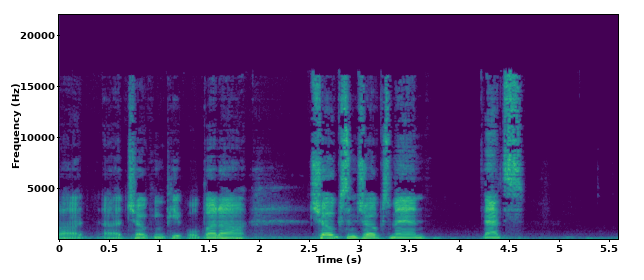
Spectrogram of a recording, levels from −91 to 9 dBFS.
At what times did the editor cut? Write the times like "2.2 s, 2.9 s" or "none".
2.5 s

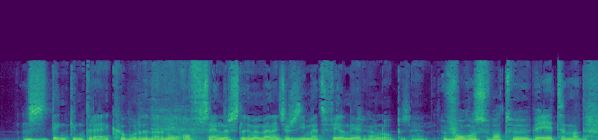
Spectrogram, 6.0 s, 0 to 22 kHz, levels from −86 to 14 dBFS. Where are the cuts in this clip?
none

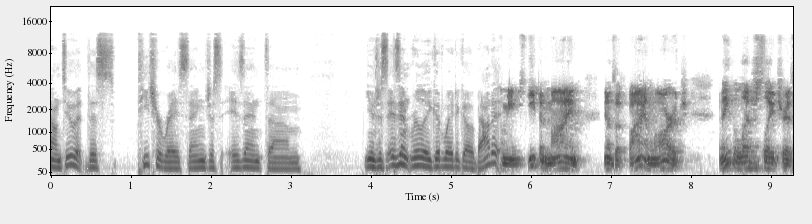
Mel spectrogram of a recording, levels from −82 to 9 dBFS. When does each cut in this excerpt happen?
5.6 s, 7.0 s

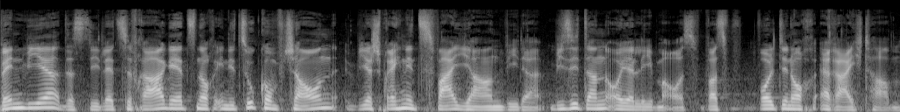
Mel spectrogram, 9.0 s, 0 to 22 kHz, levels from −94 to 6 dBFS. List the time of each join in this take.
none

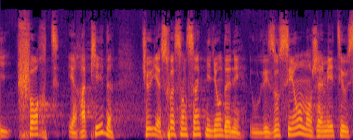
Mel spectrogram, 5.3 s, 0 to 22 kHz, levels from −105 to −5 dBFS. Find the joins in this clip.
3.7 s

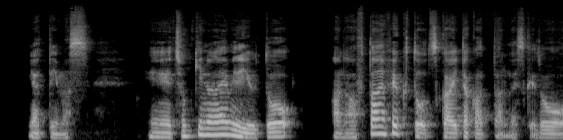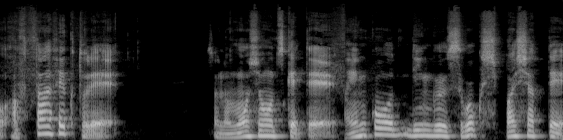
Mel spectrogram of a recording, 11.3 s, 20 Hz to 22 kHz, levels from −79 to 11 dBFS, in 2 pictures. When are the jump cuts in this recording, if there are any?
9.1 s

